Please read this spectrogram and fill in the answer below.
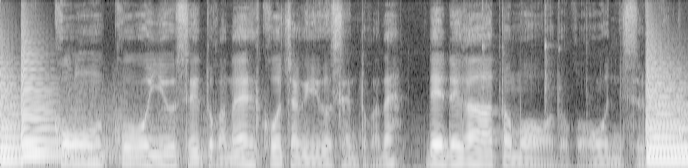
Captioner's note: explains in Japanese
